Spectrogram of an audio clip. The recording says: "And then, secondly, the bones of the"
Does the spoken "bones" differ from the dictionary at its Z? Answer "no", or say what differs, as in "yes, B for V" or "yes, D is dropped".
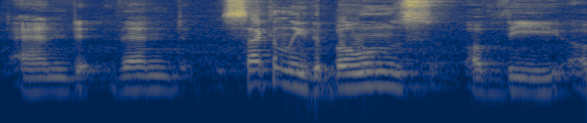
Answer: no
